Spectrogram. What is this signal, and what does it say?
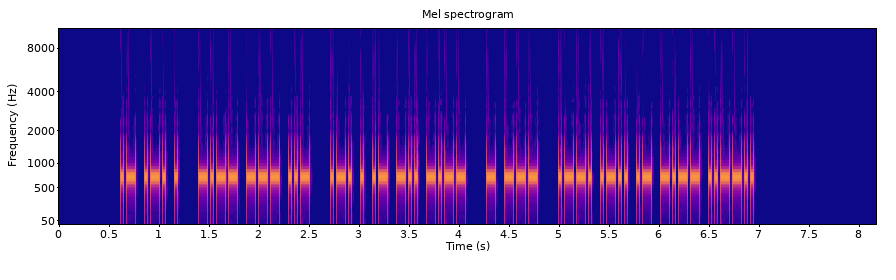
Morse code, heard as a keyed tone, about 40 wpm, 700 Hz. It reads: ARE YOU READY TO PLAY?
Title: Sentences from Top 400 Words 40wpm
